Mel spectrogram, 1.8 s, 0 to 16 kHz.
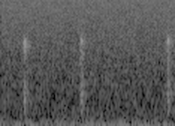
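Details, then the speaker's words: Hammarlund HQ-100A receiver during broadcast band alignment: three quick pops over a low hum from a ham radio behind, whose squelch breaks repeatedly instead of once. Cause unknown, possibly repeater activity. "that's a squelch breaking on a ham radio behind me. Why it's doing that? It should just pop once."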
